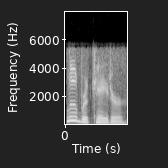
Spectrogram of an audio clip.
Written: lubricator

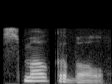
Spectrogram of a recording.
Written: smokable

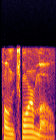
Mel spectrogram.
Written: Pontormo

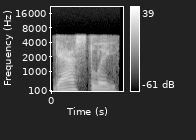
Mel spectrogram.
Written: ghastly

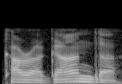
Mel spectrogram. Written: Karaganda

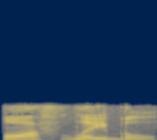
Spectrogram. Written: off-label

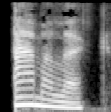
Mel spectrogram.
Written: Amalek

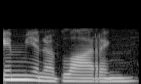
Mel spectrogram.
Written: immunoblotting

